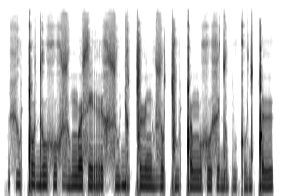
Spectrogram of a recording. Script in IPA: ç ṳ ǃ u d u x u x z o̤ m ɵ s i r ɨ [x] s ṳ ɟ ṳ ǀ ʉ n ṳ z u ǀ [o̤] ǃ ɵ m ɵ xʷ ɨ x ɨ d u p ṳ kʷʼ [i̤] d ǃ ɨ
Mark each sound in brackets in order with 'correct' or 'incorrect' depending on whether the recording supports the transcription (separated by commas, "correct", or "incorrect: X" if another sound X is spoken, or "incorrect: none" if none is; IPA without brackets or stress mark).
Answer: correct, incorrect: ṳ, correct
